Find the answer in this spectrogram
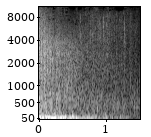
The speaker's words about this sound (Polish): Wyobrażam sobie, jaki to był wstrząs dla mieszkańców lasu, kiedy taki huk bomby tutaj się rozlegał.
